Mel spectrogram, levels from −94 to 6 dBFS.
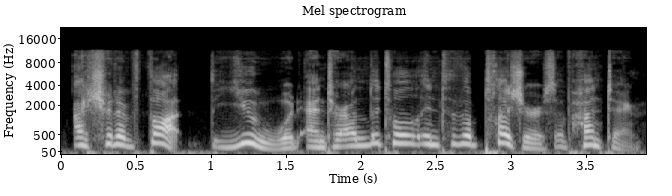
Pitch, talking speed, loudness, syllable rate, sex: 180 Hz, 215 wpm, -19 LUFS, 5.9 syllables/s, male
